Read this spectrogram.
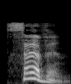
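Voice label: "savin", English, British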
